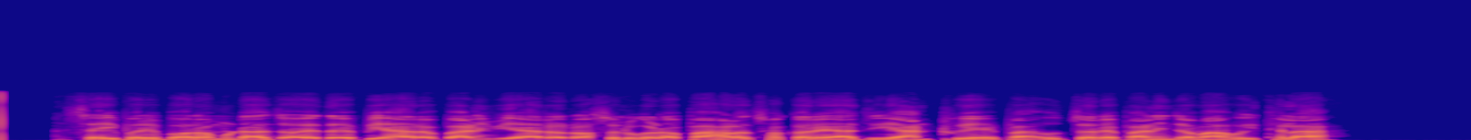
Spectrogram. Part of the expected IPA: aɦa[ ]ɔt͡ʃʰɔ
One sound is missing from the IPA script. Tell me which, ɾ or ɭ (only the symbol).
ɭ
